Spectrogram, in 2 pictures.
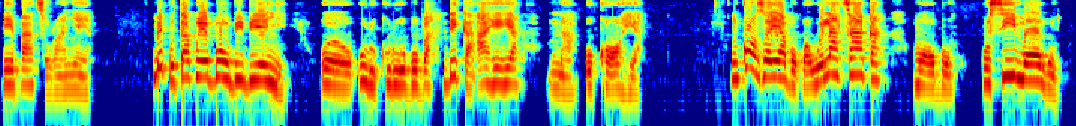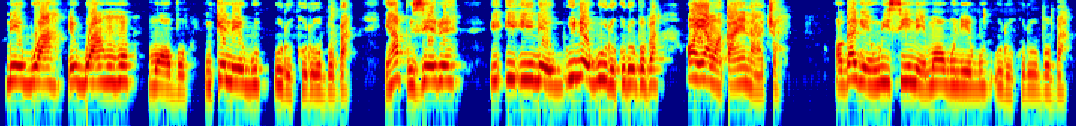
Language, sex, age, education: Igbo, female, 30-45, tertiary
